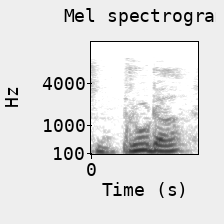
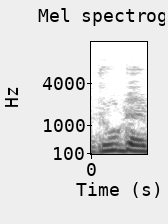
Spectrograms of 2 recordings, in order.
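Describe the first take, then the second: First: The ending is said as an open 'ah'. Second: The ending is said as a full 'er'. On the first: The speaker calls it right. "the er sounds as ah" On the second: The speaker calls it wrong. "whenever the er comes at the end of the word"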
